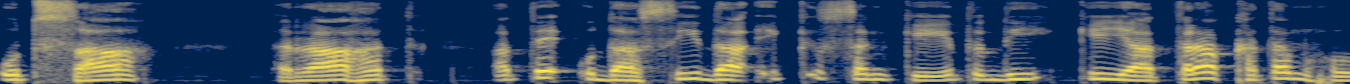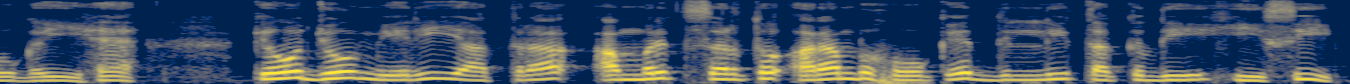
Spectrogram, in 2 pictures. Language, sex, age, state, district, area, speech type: Punjabi, male, 30-45, Punjab, Jalandhar, urban, spontaneous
